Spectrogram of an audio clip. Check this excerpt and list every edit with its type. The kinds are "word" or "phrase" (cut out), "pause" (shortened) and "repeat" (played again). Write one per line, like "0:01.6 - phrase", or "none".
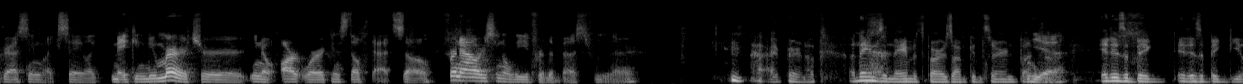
0:01.1 - pause
0:03.7 - word
0:04.4 - pause
0:05.3 - phrase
